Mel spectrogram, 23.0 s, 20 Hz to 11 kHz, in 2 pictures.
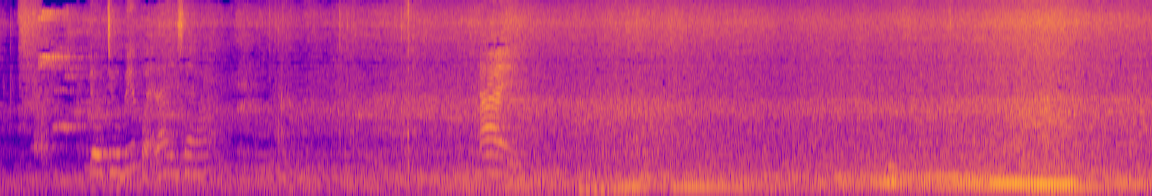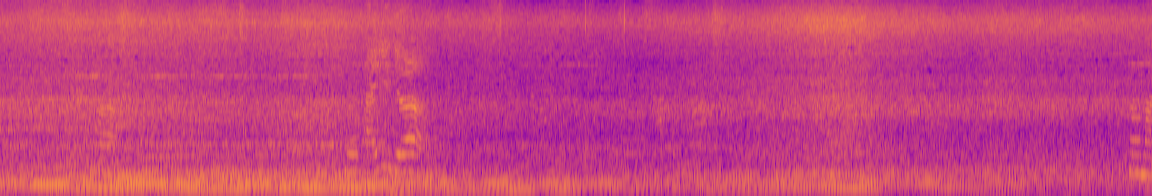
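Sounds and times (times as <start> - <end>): vehicle engine droning: 1.8 - 23.0.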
